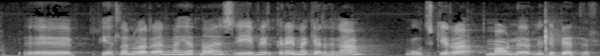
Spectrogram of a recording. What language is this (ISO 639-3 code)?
isl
